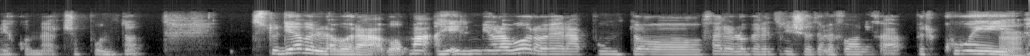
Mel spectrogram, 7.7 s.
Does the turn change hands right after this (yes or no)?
no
